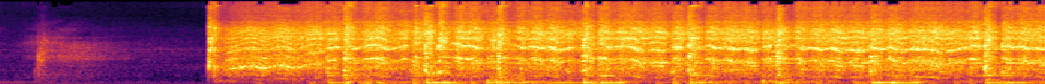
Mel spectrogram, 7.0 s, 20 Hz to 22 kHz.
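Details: Volvo Penta AQ271 boat engine (Chevrolet 350 small-block), first start attempt: steady starter churning with uneven firing catches, never settling into a run; cranking and trying to start.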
